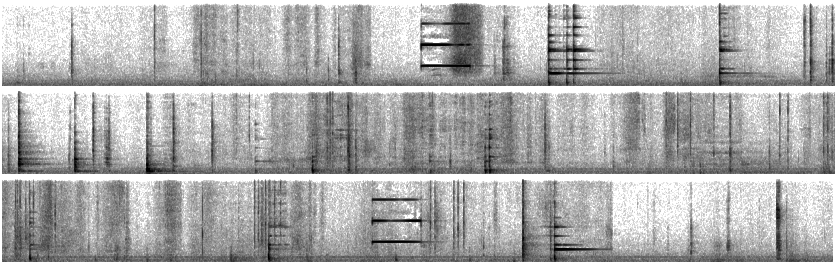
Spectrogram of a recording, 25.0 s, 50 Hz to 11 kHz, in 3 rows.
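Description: Digital click-type torque wrench ratcheting on the starter mounting bolts, with short electronic beeps about four seconds in and again about twenty seconds in: the signal that each bolt has reached the set torque of 30 ft-lb. Light metallic clicks and clinks of the ratchet and socket run between the beeps.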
